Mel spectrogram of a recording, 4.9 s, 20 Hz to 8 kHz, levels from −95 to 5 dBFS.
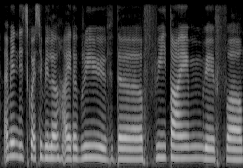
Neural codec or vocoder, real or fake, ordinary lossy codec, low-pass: codec, 16 kHz, 4 kbps, FreqCodec, larger model; fake; none; 7.2 kHz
